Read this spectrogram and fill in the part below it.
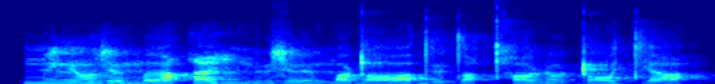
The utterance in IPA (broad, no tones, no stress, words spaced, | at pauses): mĩlʲɔ̃zʏː məːqiː mʉzʏː mɒɖɒːd̪ʉ d̪ɒqʰoɳõ ʈɔtʲɑ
